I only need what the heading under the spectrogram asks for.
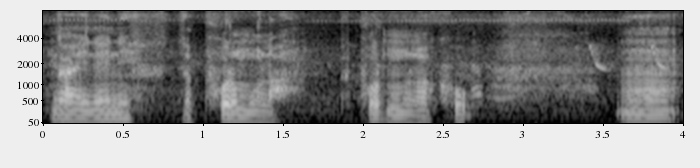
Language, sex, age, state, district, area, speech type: Bodo, male, 45-60, Assam, Baksa, rural, spontaneous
